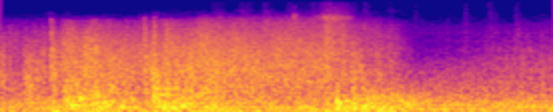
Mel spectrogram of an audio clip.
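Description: Battleship secondary guns firing in World of Warships Legends, a dense continuous barrage of booming naval gunfire and impacts, loud and close, with no voices.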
